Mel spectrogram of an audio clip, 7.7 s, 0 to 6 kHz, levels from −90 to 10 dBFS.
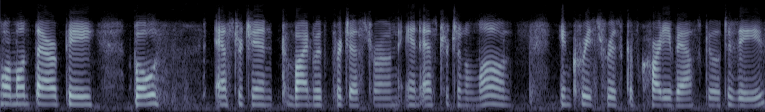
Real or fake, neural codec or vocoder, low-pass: fake; codec, 44.1 kHz, 7.8 kbps, Pupu-Codec; 5.4 kHz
